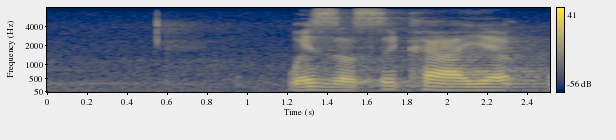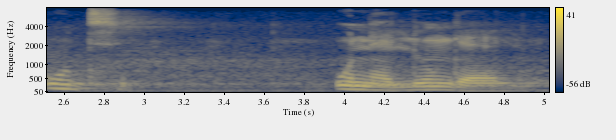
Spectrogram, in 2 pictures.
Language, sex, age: Zulu, male, 23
